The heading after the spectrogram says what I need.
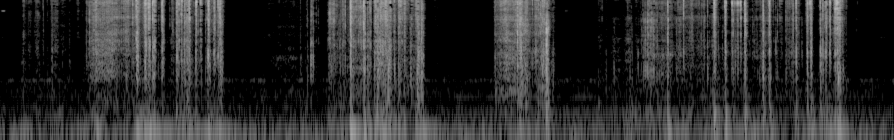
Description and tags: Me flipping through an assortment of tea bags in a fancy office tea box (the box is made of wood, that's how fancy it is). It sounds like a flipbook, hence the title.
